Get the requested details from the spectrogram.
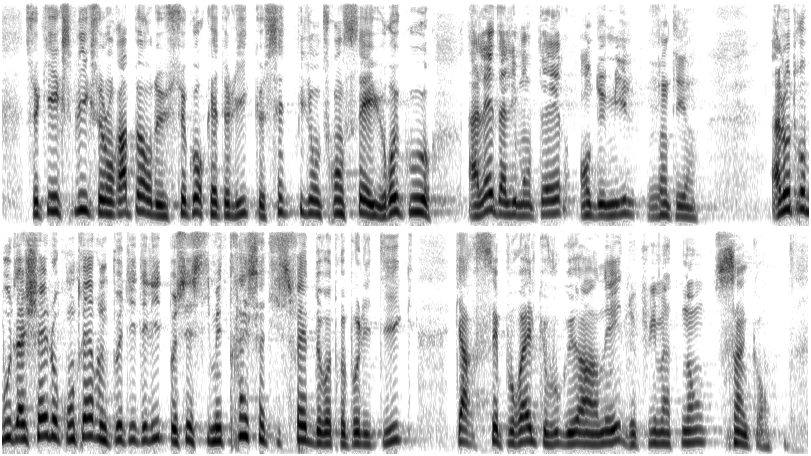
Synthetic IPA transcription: səkʲiɛkspliksəlɔ̃ləʁapɔʁd̪ysəkuʁkat̪ɔlikːəsɛt̪miljɔ̃d̪əfχɑ̃sɛyʁəkuːʁa̰lɛd̪alimɑ̃t̪ɛʁɑ̃d̪əmilvɛ̃t̪eɛ̃ | alot̪χəbud̪əlaʃɛnokɔ̃t̪χɛʁynpət̪it̪elit̪̚pøsɛst̪imet̪χɛsat̪isfɛt̪̚d̪əvɔt̪χəpɔlit̪ikː | aʁsɛpuʁɛlkəvuɡvɛʁned̪əpɥimɛ̃t̪nɑ̃sɛ̃kɑ̰̃

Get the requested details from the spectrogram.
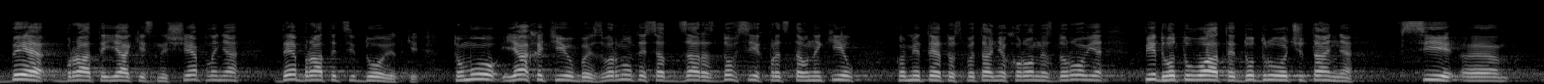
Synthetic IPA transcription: d̪ɛbɾɑt̪ɪjakʲisʲtʲnɛʃt͡ʃɛplˠenʲːɐ | d̪ɛbɾɑt̪ɪt͡sʲid̪ɔʋʲid̪kɪ | t̪ɔmujaxɔtʲiwbɪzʋernut̪ɪsʲɐzɑɾɐzd̪ɔwsʲixpɾet̪st̪ɐwnɪkʲiw | kɔmʲit̪ɛt̪ʊspɪt̪ɑnʲːɐɔxɔɾɔnɪzd̪ɔɾɔwjɐ | pʲid̪ɦɔt̪ʊʋɑt̪ɪd̪ɔd̪ɾuɔɦɔt͡ʃɪt̪ɑnʲːɐ | wsʲi

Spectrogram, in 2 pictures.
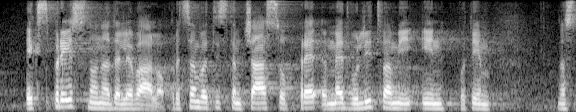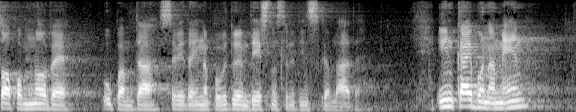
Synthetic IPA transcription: ɛkspɾesnɔnad̪aljɛʋaːlɔpɾɛt̪səmʋət̪ist̪ɛmt͡ʃaːsupɛmɛd̪ʋɔlit̪ʋamiinpɔt̪em | nast̪ɔːpɔmnɔʋɛupamd̪asɛʋeːd̪ainapɔʋɛd̪uːjɛmd̪eːsnɔsɾɛd̪inskɛʋla̰ːd̪ɛ | inkaːjbonamɛn

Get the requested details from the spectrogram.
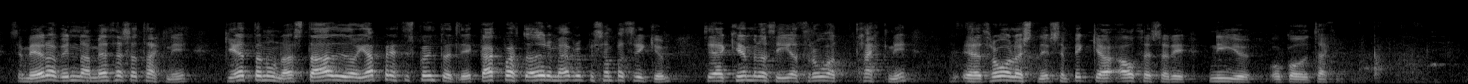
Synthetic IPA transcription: sɛmɛɾaðvɪnːamɛðθɛsːat̪ʰajhknɪ | cɛːt̪anuːnast̪aːðɪðawjapɾjaht̪ɪskʰœnt̪vɛt̪lɪkaːkvar̥t̪œðɾʏmɛvɾopɪsampansɾiːcʏm | t̪ʰɪaðcʰɛːmʏɾawθiaðθɾoːwat̪ʰajhknɪ | θɾoːwalœɥst̪nɪɾ̥sɛmpɪcːaʔawθɛsːaɾɪniːjʏɔɣkoːwðʏt̪ʰajhknɪ

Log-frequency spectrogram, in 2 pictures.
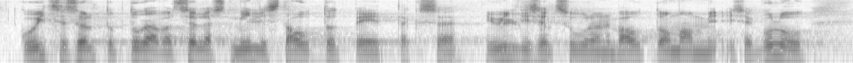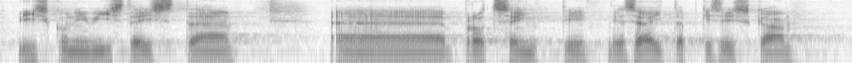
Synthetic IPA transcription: kujt̪se̞sɤlt̪ːˑub̥t̪uɡ̥e̞vɑlt̪se̞lːe̞st̪milʲːist̪ɑwt̪ːˑo̞t̪̚pe̞ːt̪ːˑɑkse̞̰jyld̪ise̞̰lt̪suːɾene̞b̥ɑwt̪ːˑoomɑmise̞kulu | viːskunʲːiviːst̪e̞jst̪ | pro̞t̪se̞̰nʲt̪ːˑḭjɑ̰se̞ːɑjt̪ːˑɑb̥̚kisiskɑ

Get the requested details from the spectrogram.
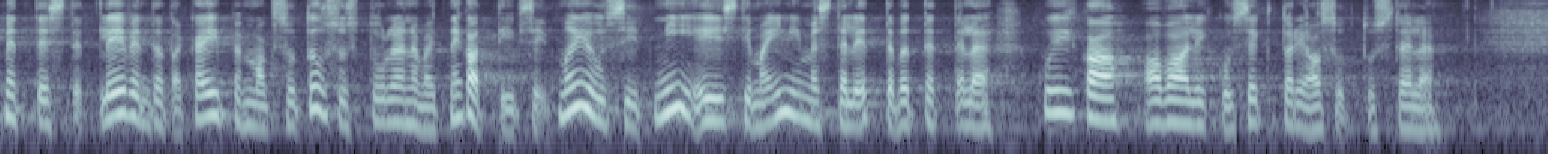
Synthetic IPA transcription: me̞t̪ːe̞st̪e̞t̪ːˑle̞ːve̞nd̪ɑd̪̥ɑkæjpːˑe̞mɑksut̪ɤwsust̪ːule̞ne̞vɑjd̪̥ne̞ɡ̥ɑt̪ːˑiːvse̞̰jd̪̥mɤjusid̪̥niːe̞ːst̪imɑinʲime̞st̪e̞let̪ːe̞vɤt̪ːˑe̞t̪ːe̞le̞kujkɑɑvɑlikːˑuse̞kt̪o̞ɾiɑsut̪ːˑust̪e̞le̞̰

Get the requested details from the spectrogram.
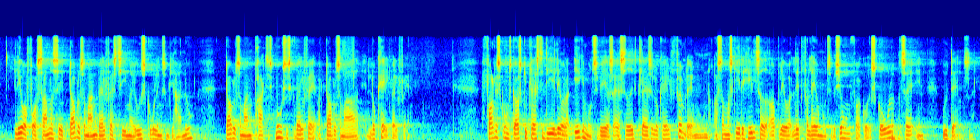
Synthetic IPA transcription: e̝le̝ʊ̰ɐfɒ̰sɑ̈mlð̩ˠse̝̰ːd̥d̥ɒ̽b̥l̩d̥sɒ̽mɑ̈ŋəʋælfæɐst͡sʰiːmɐiuð̞ˠsɡ̥o̝̰ːle̝ŋsɒ̽md̥ihɑ̈nu | d̥ɒ̽b̥l̩d̥sɒ̽mɑ̈ŋəpʰʁɑ̈ɡ̥̚d̥isɡ̥mṵːsisɡ̥əʋælfæɐʔɒ̽d̥ɒ̽b̥l̩d̥sɒ̽mɑ̈ːð̞̩ˠenlo̝kʰɛ̰ːld̥ʋælfæɐː | fɒ̽lɡ̥əsɡ̥o̝ːln̩skʰæɒ̽sɡ̥ḭːpʰlæst͡sʰe̝ld̥ie̝le̝ːʊɐɾ̥ɑ̈ʔe̝ɡ̥əmo̝t͡sʰiʋe̝̰ːɐsææseð̞ˠed̥kʰlæsəlo̝kʰɛ̰ːl̥fem̰d̥ɛ̰muːn̩ɒ̽sɒ̽mːɒ̽sɡ̥e̝̰ːid̥e̝ɦe̝ːlət͡sʰɛ̰ːð̩ˠɒ̽b̥le̝̰ːʊɐle̝d̥fɒ̽lɛ̰ʊmo̝t͡sʰiʋæɕo̝̰ːnfɒ̽æɡ̥ɔ̰̽ːisɡ̥o̝ːləʔɒ̽t͡sʰɛ̰ːʔe̝n | uð̞ˠd̥æn̰l̩sə

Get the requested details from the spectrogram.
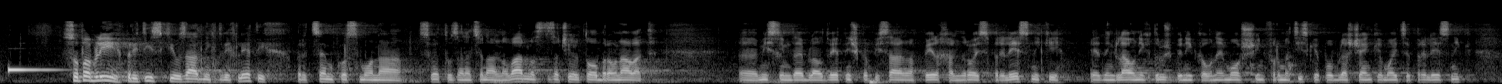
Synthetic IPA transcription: sɔpablipɾit̪iskiuzaːd̪niɣd̪ʋeːxleːt̪ixpɾɛt̪səmkɔsmɔnasʋɛːt̪uzanat̪sjɔnaːlnɔʋaːɾnɔst̪zat͡ʃeːlt̪oːbɾawnaːʋat̪ | mislimd̪ajɛblaɔd̪ʋeːt̪niʃkapisaːnapeɾxalnɾoːjspɾɛleːsniki | ɛːd̪ənɡlaːwniɣd̪ɾuːʒbɛnikɔwnɛmoʃinfɔɾmat̪siːskɛpɔːblaʃt͡ʃɛːŋkɛmoːjt̪sɛpɾɛleːsnik

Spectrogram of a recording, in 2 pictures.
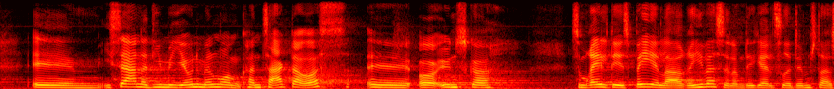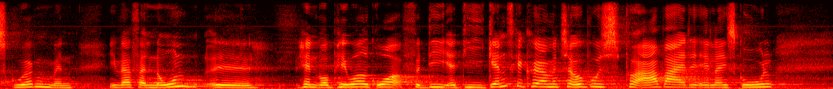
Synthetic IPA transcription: ʔøisæɐ̰nɒd̥imejeʊnəimelm̩ʁɔ̽m̰kʰɒ̽nt͡sʰɑ̈ɡ̥̚d̥ɐɒ̽sʔøɒ̽ʔønsɡ̥ɐ | sɒ̽mʁɛ̰ɪld̥e̝esb̥e̝̰ːelɐæʁiːʋæsel̰ɒ̽md̥e̝e̝ɡ̥əæl̰t͡sʰið̞̰ˠɐd̥emsd̥ɑ̈æɐsɡ̥uɐɡ̥n̩men | iʋæɐ̰d̥fæl̰no̝ːn̩ø | ɦen̰ʋɒpʰe̝ʊɐð̞̩ˠɡ̥ʁo̝ɐ̰fɒ̽d̥ḭːæd̥iːɡ̥ensɡ̥ækʰøːɐmet͡sʰoʊb̥uspʰɒ̽ʔɑ̈ːb̥ɑ̈ɪ̰d̥əelɐisɡ̥o̝ːlə

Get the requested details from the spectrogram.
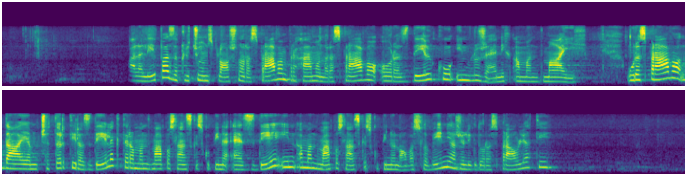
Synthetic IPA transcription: xʋaːlaljeːpazakljut͡ʃuːjɛmsplɔʃnɔɾaspɾaːʋɔinpɾɛxaːjamɔnaɾaspɾaːʋɔʔɔɾazd̪eːlkuʔinblɔʒɛːnixa̰mand̪maːjix | uɾaspɾaːʋɔd̪aːjɛmt͡ʃɛt̪əɾt̪iɾazd̪eːlɛkt̪ɛɾamand̪mapɔslaːnskɛskupiːnɛ̰ʔɛzd̪einamand̪mapɔslaːnskɛskupiːnɛnɔːʋaslɔʋeːnijaʒɛliɡd̪oːɾaspɾaːwlʲjat̪i

